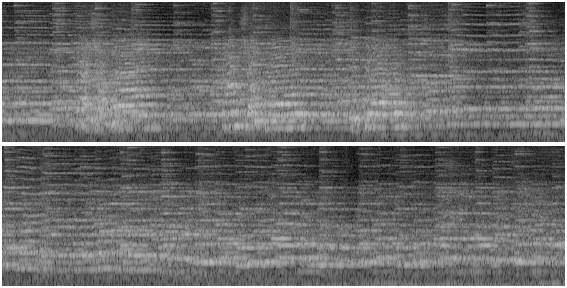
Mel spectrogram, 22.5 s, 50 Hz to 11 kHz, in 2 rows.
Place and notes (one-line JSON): {"title": "壯圍番社同安廟, Zhuangwei Township, Yilan County - Inside the temple", "date": "2016-11-18 14:55:00", "description": "Inside the temple", "latitude": "24.73", "longitude": "121.82", "altitude": "5", "timezone": "Asia/Taipei"}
